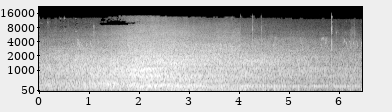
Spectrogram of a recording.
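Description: A car passing by on the road: tyre and engine noise builds to a peak about two seconds in, then fades away.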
